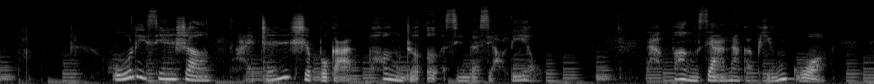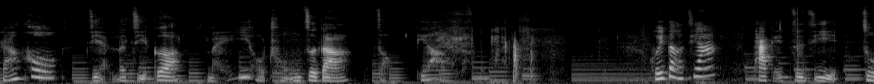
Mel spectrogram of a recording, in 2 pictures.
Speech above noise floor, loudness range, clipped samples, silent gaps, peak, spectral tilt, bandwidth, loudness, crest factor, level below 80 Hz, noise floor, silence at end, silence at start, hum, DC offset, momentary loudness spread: 22 dB; 8 LU; under 0.1%; none; -2 dBFS; -4.5 dB/octave; 16 kHz; -30 LUFS; 30 dB; -58 dBFS; -52 dBFS; 0 s; 0 s; none; under 0.1%; 22 LU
